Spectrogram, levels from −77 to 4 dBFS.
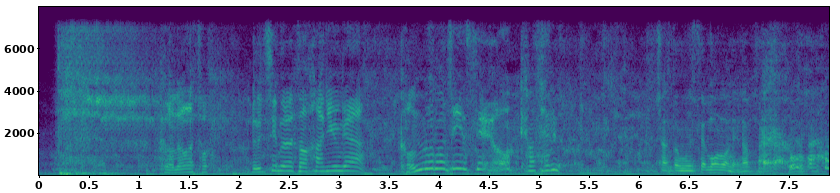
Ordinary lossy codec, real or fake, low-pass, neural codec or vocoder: none; fake; 7.2 kHz; codec, 16 kHz, 2 kbps, FunCodec, trained on LibriTTS, 25 frames a second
